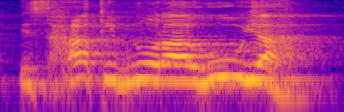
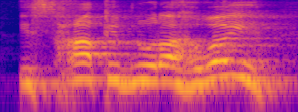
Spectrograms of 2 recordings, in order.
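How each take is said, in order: First: The last name ends with an 'uya' sound. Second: The last name ends with a 'wayh' sound. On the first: This is how the hadith scholars pronounce it. "Chez les Muhaddithin, ils disent c'est Ouwa" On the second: This is how the grammarians pronounce it. "chez les Nahwiyin, ils disent c'est Wayh"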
